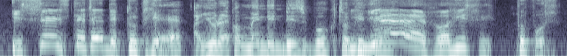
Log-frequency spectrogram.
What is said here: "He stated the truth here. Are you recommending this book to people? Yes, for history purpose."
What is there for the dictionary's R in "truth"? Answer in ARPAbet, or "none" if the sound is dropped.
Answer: none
